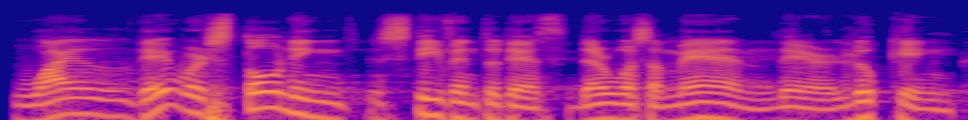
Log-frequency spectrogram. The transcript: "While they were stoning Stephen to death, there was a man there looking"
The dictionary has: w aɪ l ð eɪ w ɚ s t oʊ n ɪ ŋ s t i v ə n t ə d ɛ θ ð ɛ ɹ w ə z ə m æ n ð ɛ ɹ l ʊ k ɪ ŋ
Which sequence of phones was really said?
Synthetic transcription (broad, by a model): w aɪ l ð eɪ w ɚ s t oʊ n ɪ ŋ s t i v ə n t ə d ɛ θ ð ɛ ɹ w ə s ə m æ n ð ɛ ɹ l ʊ k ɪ ŋ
